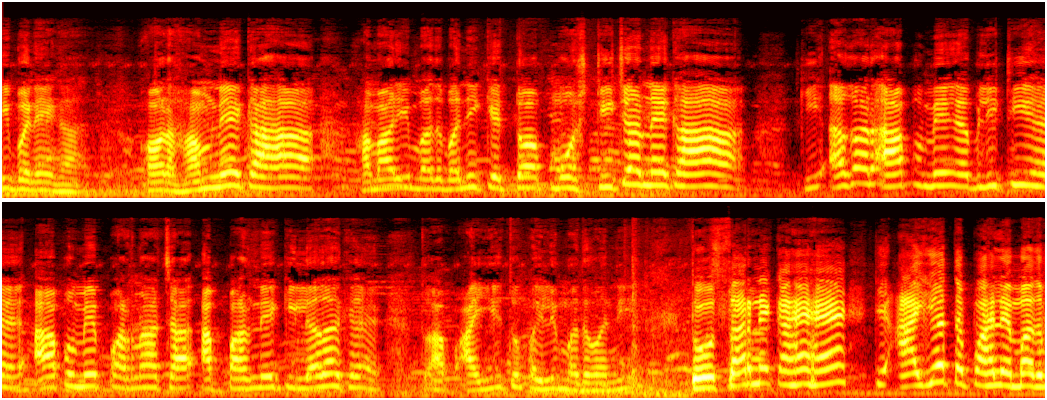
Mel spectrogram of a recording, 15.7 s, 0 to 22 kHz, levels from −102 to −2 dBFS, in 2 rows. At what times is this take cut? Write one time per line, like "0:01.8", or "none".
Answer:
none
